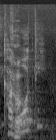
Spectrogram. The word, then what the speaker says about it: Quixote: Now, it's spelt a particular way, but the pronunciation is Quixote.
